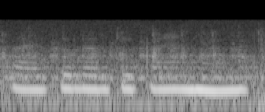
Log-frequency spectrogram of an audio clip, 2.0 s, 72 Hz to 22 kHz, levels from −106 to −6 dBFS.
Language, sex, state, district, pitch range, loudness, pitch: Hindi, female, Uttar Pradesh, Jalaun, 225-235 Hz, -31 LUFS, 230 Hz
